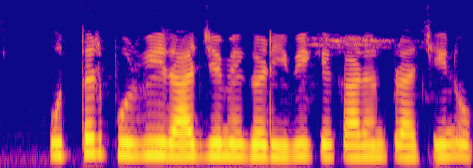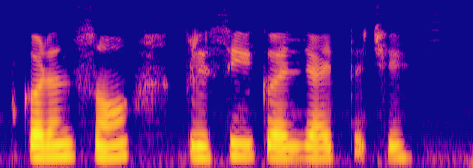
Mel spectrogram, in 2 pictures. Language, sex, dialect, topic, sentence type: Maithili, female, Southern/Standard, agriculture, statement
